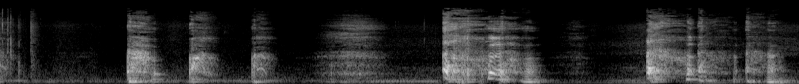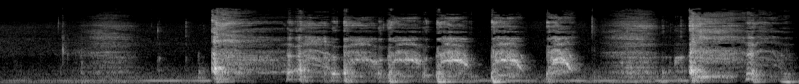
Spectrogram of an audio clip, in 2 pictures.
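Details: Adult's first morning coughing fit, which woke them at 06:30 with the chest still quite bad: repeated harsh coughs with throat clearing; productive chest cough.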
